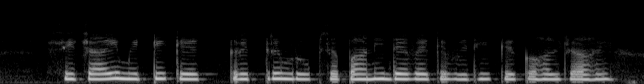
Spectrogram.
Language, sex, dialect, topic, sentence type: Magahi, female, Southern, agriculture, statement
